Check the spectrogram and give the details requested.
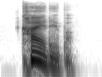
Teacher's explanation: these verbs, the accent falls on the fourth to the last mora. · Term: accented mora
